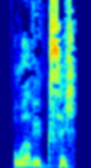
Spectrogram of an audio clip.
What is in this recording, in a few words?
"urwüchsig", German; adjectives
